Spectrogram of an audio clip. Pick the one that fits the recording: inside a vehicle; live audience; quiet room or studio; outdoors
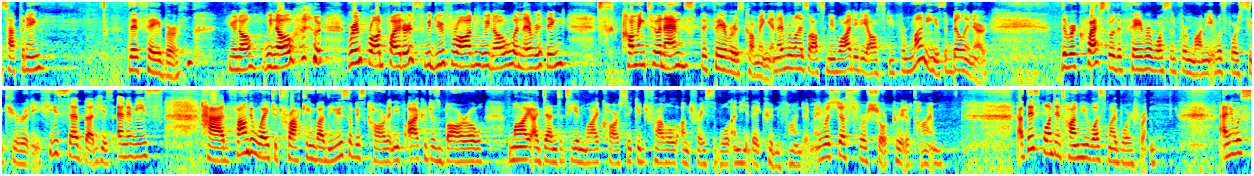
live audience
